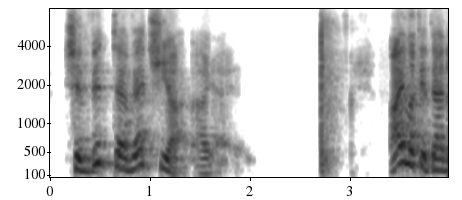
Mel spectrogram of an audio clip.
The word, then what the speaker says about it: Civitavecchia: Soviet but if this if the C is pronounced with a cha or like a CH sound then its Civitavecchia I I look at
